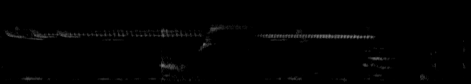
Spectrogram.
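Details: A one-year-old bar-winged prinia sings a long, thin, high trilled phrase, broken by a sharp upward slur and then a second sustained buzzy trill, over a faint low hum.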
